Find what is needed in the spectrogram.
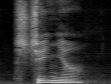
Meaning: puppy
- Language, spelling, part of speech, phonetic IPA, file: Ukrainian, щеня, noun, [ʃt͡ʃeˈnʲa], Uk-щеня.ogg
